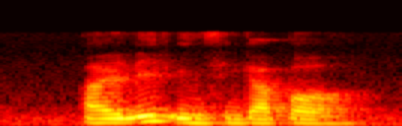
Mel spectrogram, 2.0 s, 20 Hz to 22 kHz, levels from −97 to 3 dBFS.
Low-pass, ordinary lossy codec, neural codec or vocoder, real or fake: none; none; none; real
